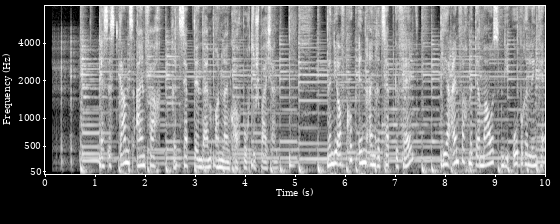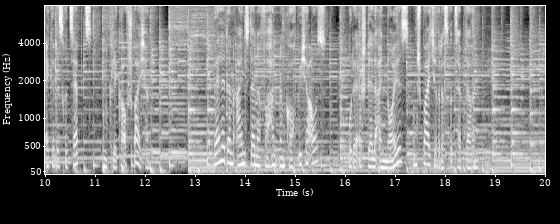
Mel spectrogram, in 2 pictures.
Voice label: male german commercial; ideasonora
